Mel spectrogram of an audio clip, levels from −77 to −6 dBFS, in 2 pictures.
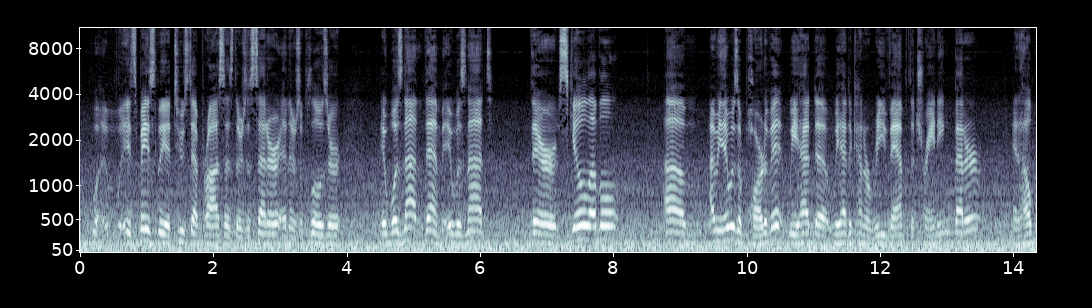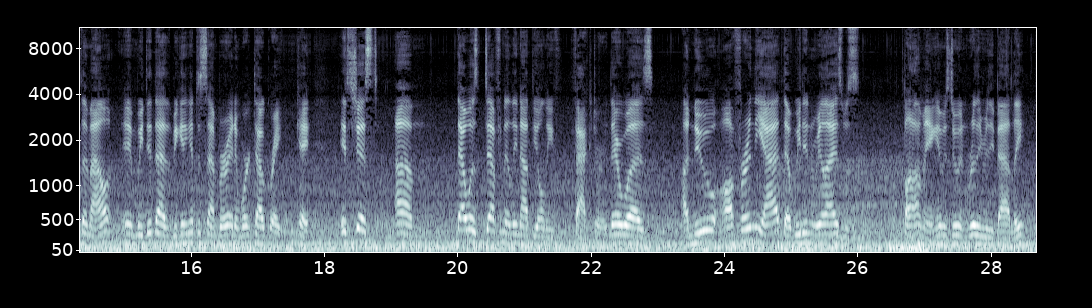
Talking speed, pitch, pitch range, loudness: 190 wpm, 135 Hz, 120-150 Hz, -14 LUFS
